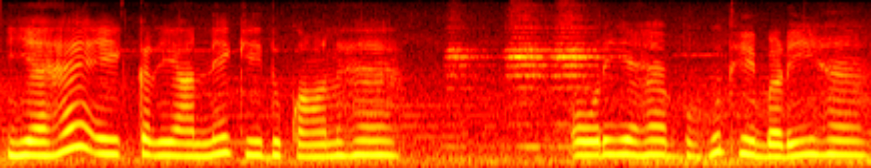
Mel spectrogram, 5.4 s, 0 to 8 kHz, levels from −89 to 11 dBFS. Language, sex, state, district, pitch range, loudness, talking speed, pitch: Hindi, female, Punjab, Fazilka, 235-255 Hz, -14 LUFS, 130 wpm, 245 Hz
